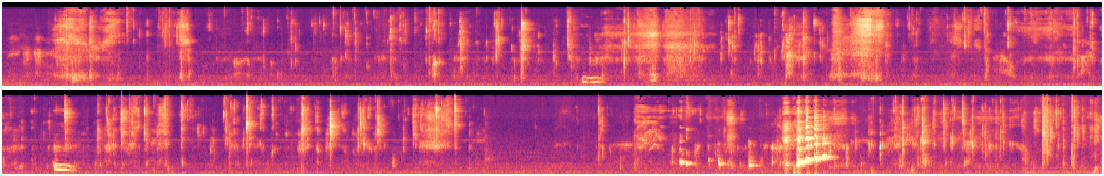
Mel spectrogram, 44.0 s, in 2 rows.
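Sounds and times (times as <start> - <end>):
wet chewing and biting: 23.6 - 31.7, 38.8 - 44.0.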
